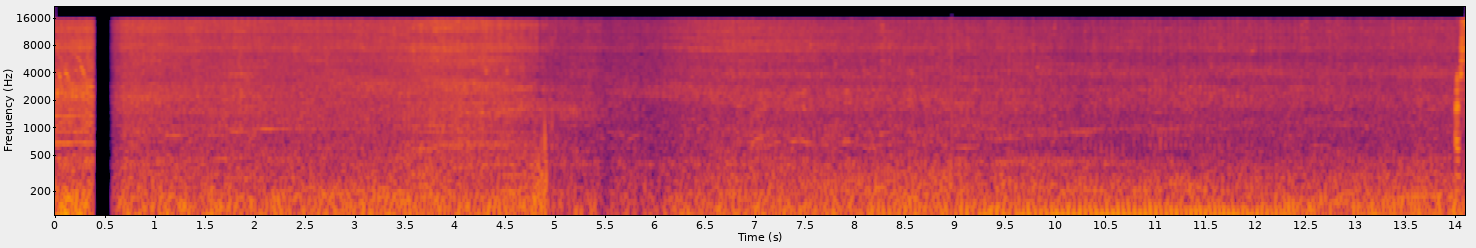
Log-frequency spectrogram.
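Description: Street traffic: small motorbike engines running and passing, with voices in the background. A low engine hum swells about two-thirds of the way through, and the sound cuts out briefly half a second in.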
